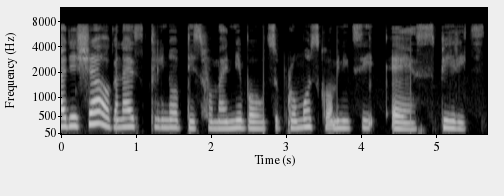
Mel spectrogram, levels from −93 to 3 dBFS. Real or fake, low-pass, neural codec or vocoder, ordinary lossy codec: real; 7.2 kHz; none; Opus, 64 kbps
